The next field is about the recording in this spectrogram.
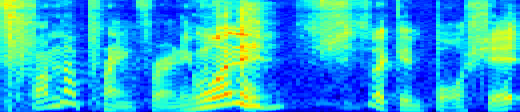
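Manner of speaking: contemptuous scoffing. Player's character turns away from the Father, scoffing to oneself. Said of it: "I'm scoffing to myself".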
